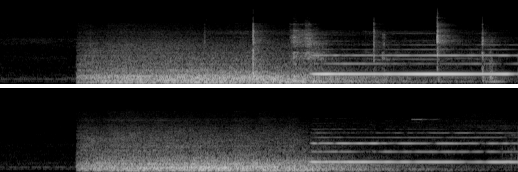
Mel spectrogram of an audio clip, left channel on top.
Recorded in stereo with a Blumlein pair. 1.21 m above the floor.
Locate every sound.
0.8 s a sliding door: 5° right, 3 m
3.1 s a flute: 70° right, 0.9 m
